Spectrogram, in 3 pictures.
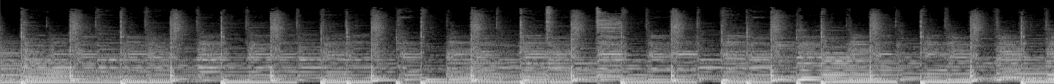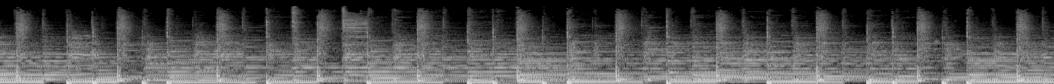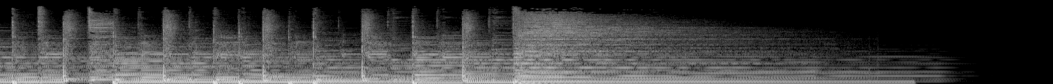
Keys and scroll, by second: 23.7-25.0 typing.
